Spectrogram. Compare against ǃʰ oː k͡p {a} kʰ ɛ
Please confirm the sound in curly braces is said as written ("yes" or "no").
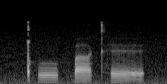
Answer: yes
